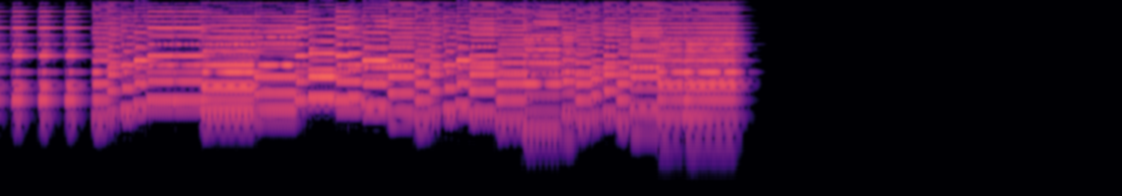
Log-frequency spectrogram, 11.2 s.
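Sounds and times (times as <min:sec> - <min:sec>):
slangpolska folk dance tune: 0:00.0 - 0:07.5.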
